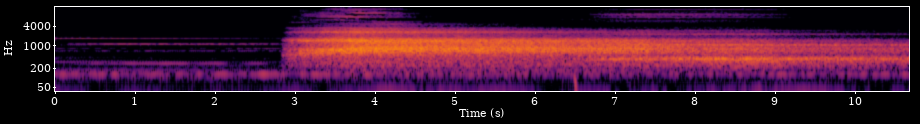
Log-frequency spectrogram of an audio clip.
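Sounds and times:
man lying still exhaling loudly: 0:02.8 - 0:10.4
man lying still breathing in deeply: 0:02.8 - 0:10.6.

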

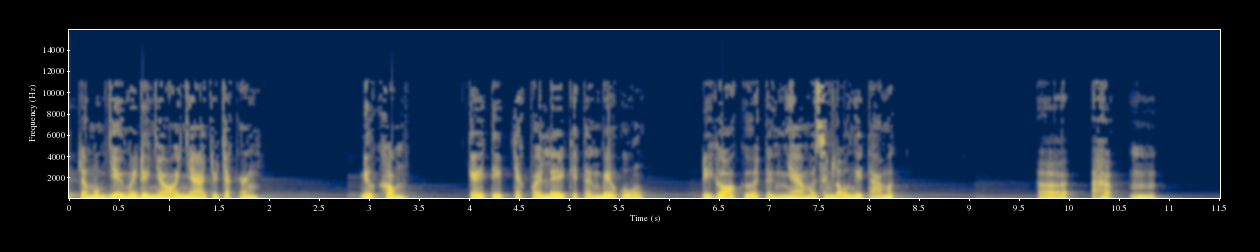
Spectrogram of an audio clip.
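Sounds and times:
speech: 0:00.0 - 0:02.0, 0:02.9 - 0:08.4, 0:09.7 - 0:11.0
voice imitating a heavyset man clearing his throat: 0:09.8 - 0:11.0.

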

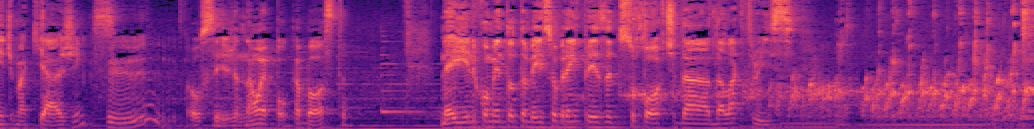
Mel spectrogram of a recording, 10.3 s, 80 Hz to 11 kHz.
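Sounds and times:
speech: 0:00.0 - 0:03.7, 0:04.4 - 0:10.3
steady low hum: 0:00.0 - 0:10.3
person gargling: 0:01.0 - 0:02.4, 0:06.4 - 0:10.3.

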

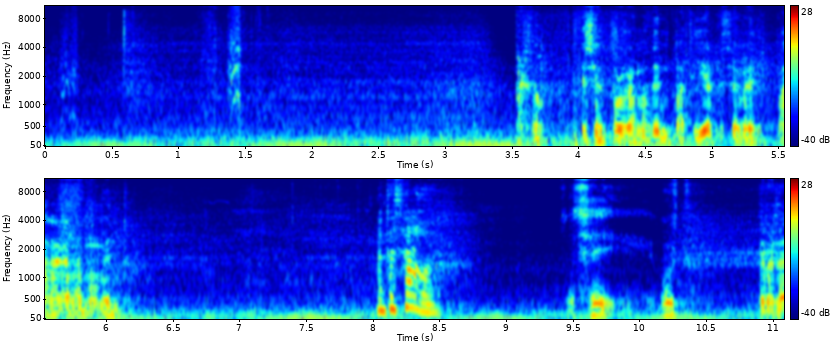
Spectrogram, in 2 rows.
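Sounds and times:
low steady hum: 0:00.0 - 0:11.0
clothing zipper being pulled down: 0:00.1 - 0:00.3, 0:01.2 - 0:01.7
speech: 0:03.6 - 0:06.3, 0:08.0 - 0:08.6, 0:09.4 - 0:11.0.

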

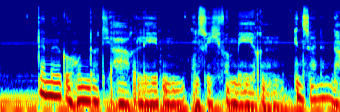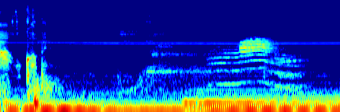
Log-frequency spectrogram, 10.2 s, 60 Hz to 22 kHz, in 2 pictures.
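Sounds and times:
low steady hum: 0:00.0 - 0:10.1
speech: 0:00.6 - 0:06.0
cat meowing: 0:08.2 - 0:09.8.

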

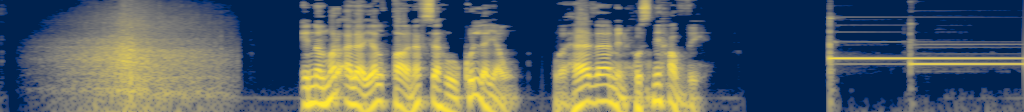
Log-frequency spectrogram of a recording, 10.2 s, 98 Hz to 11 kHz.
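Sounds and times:
speech: 0:03.0 - 0:07.1
apartment doorbell ding-dong chime: 0:08.3 - 0:10.2.

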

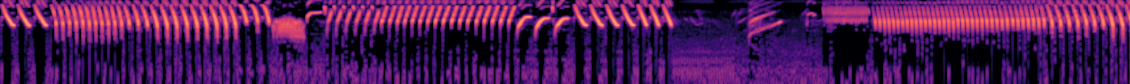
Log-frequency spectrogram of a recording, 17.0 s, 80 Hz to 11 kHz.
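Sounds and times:
canary song: 0:00.0 - 0:16.9.

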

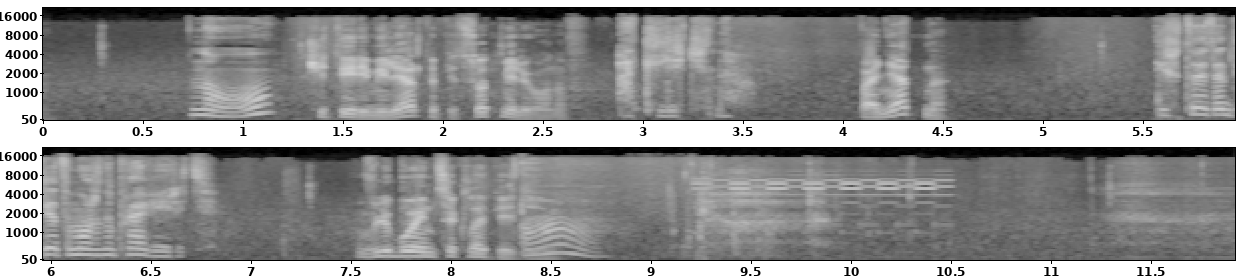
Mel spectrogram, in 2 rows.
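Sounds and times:
low noise: 0:00.0 - 0:11.9
speech: 0:00.7 - 0:04.6, 0:05.6 - 0:06.9, 0:07.5 - 0:09.3
mobile phone ringing with a short electronic ringtone: 0:09.2 - 0:10.6.

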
